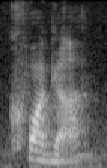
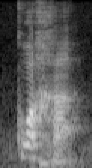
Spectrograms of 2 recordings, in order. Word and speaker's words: quagga: they're extinct obviously but this is not quagga or kuwaga have i as i have seen americans and brits pronounce it this is a kwaja pretty much a source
